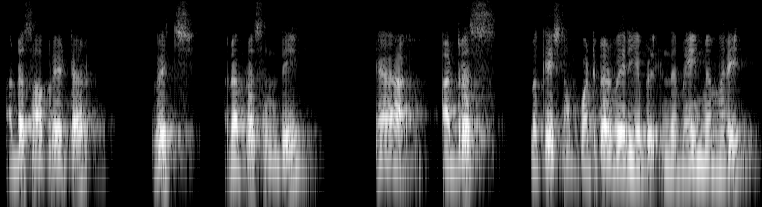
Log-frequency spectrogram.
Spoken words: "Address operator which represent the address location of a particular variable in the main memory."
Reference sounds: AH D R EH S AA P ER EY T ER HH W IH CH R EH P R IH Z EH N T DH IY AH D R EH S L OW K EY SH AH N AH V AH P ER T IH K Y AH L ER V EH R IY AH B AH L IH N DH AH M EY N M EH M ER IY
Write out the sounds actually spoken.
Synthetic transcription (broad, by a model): AH D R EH S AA P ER EY T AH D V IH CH R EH P R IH S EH N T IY AH D R EH S L OW K EY SH AH N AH P AH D T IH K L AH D V EH R IY AH B AH L IH N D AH M EY N M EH M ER IY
